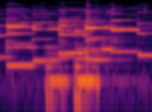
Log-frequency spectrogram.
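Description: Musical clock chiming a tune: a run of bell-like notes at different pitches, each still ringing as the next begins.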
